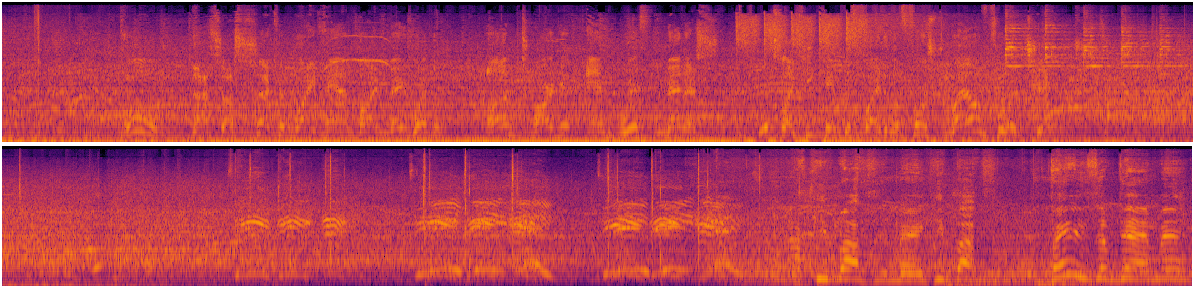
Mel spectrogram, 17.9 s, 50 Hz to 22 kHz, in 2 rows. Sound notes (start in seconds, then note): 9.0 bell dings; 10.4 chanting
